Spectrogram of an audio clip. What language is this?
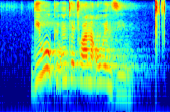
South Ndebele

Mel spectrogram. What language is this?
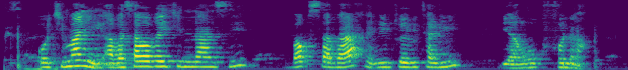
Ganda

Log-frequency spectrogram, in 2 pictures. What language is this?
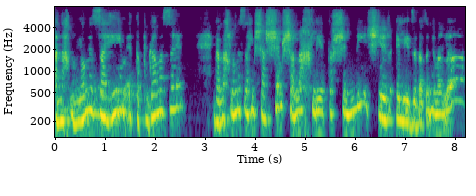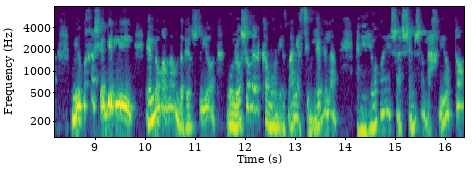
Hebrew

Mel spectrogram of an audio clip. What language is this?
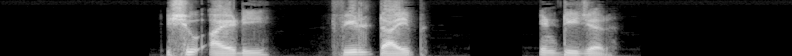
Hindi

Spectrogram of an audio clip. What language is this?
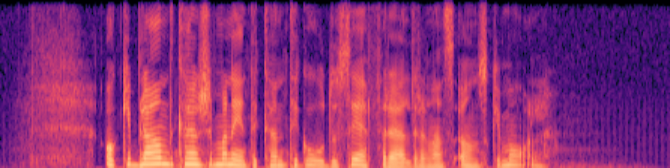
Swedish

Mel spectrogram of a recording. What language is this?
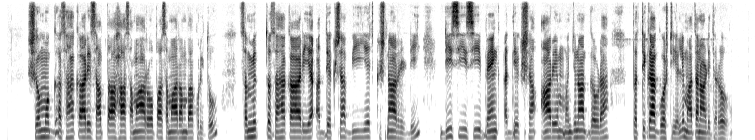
Kannada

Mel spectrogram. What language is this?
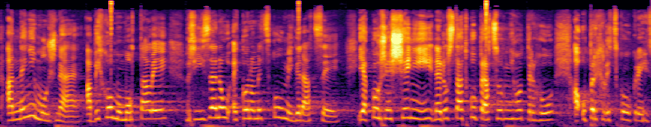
Czech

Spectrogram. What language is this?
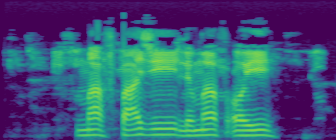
Yidgha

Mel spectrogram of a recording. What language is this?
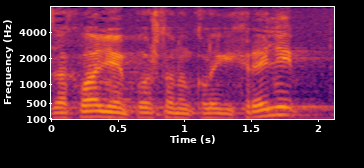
Croatian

